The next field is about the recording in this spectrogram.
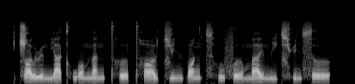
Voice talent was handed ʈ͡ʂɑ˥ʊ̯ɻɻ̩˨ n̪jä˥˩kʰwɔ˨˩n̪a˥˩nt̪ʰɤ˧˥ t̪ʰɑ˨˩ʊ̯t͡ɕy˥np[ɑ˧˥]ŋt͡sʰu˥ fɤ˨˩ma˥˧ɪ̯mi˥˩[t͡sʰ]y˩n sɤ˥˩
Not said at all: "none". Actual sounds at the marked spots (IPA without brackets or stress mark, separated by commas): ɑ˧˥, t͡ɕʰ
